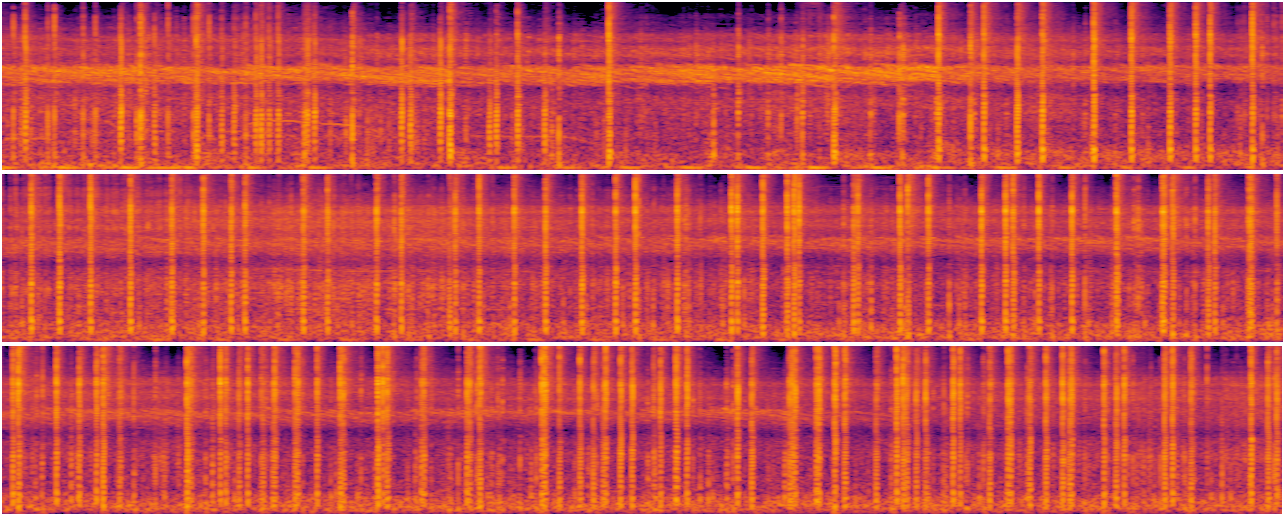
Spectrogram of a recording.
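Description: Fireworks display going off without a break: a dense, rapid crackle of many pops and bangs a second from aerial shells and crackling comets, with a low rumble under it in the first few seconds.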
